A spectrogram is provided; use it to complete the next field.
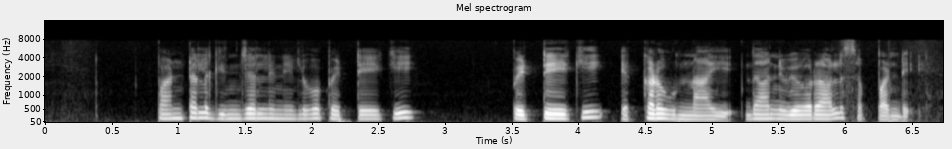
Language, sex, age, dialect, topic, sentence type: Telugu, female, 51-55, Southern, agriculture, question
